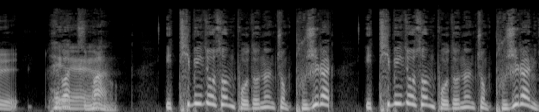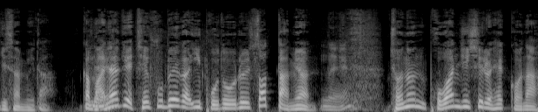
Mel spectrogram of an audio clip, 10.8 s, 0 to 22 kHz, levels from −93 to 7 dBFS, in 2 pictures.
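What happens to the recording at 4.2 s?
At 4.2 s the speech is inside a stream segment repeat running from 3.29 to 5.29 s: the player queued the same segment twice, so 2 s of the programme plays again, with a small blip where playback jumps back.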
